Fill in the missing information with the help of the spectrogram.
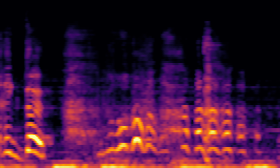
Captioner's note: couple moaning; couple giggling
